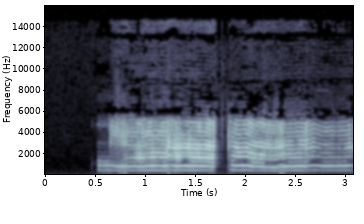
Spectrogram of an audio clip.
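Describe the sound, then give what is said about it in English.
A person's voice imitates a cat's meow, an 'I need help wiping' meow, in two long, drawn-out wailing calls separated by a brief break, loud with a steady harmonic tone. “Okay, this is the most important meow for me. And it's the I need help wiping meow.”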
